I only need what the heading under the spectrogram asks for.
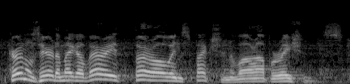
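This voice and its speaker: Steady, higher-voiced forest ranger. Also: male voice, quick pace, slight background noise. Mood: friendly. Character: friendly capable forest ranger leader. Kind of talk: old time radio drama acting. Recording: dull old-time radio recording.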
